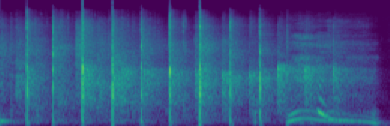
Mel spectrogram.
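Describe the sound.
Brief applause for a national athlete, called for by the host: about ten sharp, evenly spaced claps in a quick steady rhythm, with a voice calling out over the final claps before they stop.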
